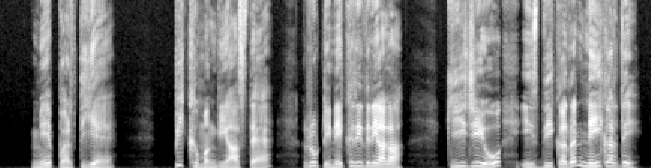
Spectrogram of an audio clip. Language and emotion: Dogri, disgusted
